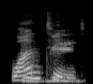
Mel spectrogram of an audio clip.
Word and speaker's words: wanted: Wanted. Termina en una D.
